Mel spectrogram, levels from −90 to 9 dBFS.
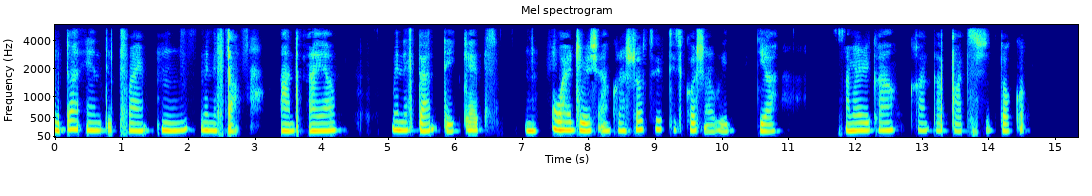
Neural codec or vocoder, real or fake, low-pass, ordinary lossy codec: codec, 24 kHz, 1.2 kbps, DualCodec; fake; 5.4 kHz; MP3, 32 kbps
